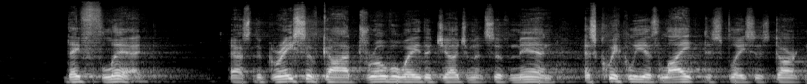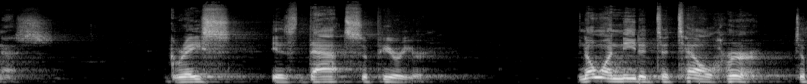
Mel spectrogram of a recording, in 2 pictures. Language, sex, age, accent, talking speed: English, male, 50-69, American, 110 wpm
